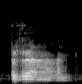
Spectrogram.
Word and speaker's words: Bran: It's bells, it's just one sound. So Bran, that's why the Welsh are such good singers, because they don't swallow their vowels.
